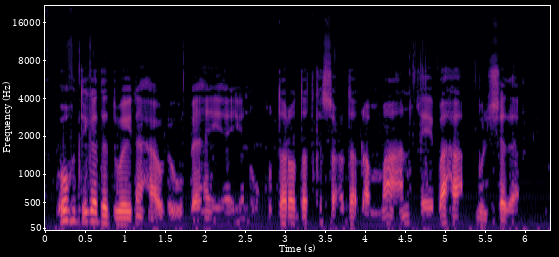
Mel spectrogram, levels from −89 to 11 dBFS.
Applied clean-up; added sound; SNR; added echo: classical method spectral subtraction.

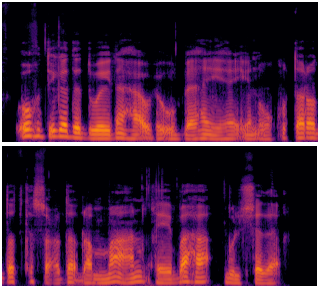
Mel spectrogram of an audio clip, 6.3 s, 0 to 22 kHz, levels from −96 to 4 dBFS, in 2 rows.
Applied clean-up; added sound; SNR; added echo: neural mask model Resemble Enhance denoiser.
